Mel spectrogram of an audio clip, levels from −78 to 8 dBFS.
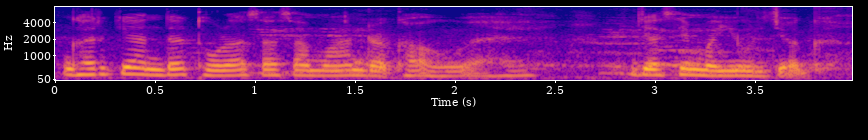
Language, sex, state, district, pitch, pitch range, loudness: Hindi, female, Bihar, West Champaran, 210 Hz, 195-230 Hz, -16 LUFS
